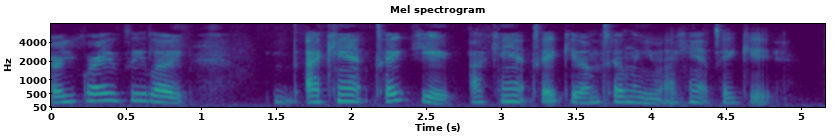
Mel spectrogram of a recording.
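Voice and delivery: play-acted crying, pleading through tears. Retelling begging the nurse during labor pain: imitating own past crying. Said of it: "I start crying".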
